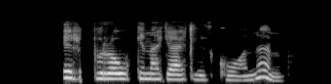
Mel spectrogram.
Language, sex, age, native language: Icelandic, female, 9, Icelandic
